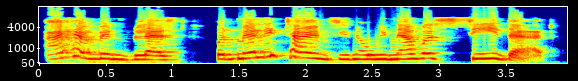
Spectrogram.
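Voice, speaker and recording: Guest, woman, 50s, from Kenya; high-pitched, earnest and reflective storyteller. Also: normal speed, low-quality recording. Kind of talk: interview conversation.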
